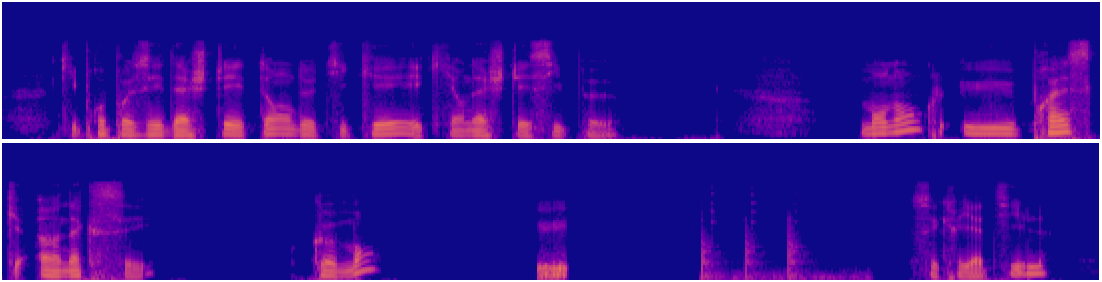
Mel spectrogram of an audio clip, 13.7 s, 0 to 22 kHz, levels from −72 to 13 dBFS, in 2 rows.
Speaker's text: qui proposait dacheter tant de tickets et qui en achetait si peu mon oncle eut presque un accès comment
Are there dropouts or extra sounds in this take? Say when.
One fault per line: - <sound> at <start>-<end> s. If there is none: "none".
- laugh at 10.2-10.4 s
- thud at 11.2-12.3 s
